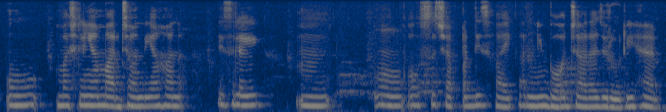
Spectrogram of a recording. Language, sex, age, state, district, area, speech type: Punjabi, female, 30-45, Punjab, Muktsar, rural, spontaneous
